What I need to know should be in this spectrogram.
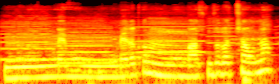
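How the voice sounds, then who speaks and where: A man playing a cheeky young son who teases and then wheedles, with loud music behind. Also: on the high side, normal speed, lightly acted. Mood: wheedling. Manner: teasing, wheedling.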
